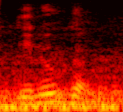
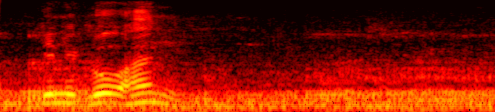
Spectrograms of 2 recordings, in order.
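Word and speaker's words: dinuguan: oh, that's like sa diniguan. And then she said, yeah, dinugan. It's just the way she pronounced it. But it's diniguan. Diniguan. She just shortened it to dinugan.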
